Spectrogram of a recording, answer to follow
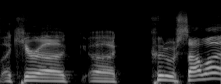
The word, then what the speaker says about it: Akira Kurosawa: life, and you've specifically mentioned the work of Akira Kurosawa. Is that how you say that? I want to make sure I'm pronouncing it correct.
